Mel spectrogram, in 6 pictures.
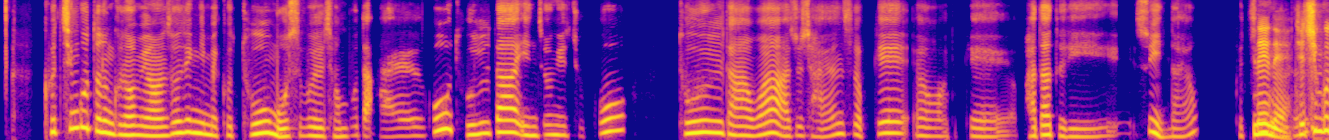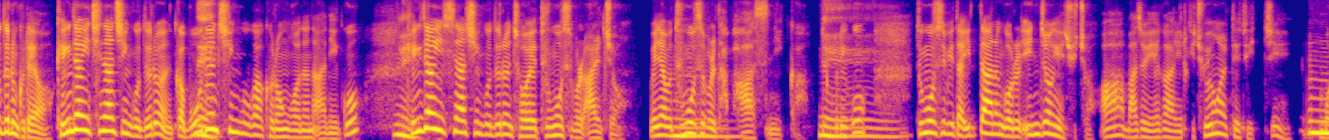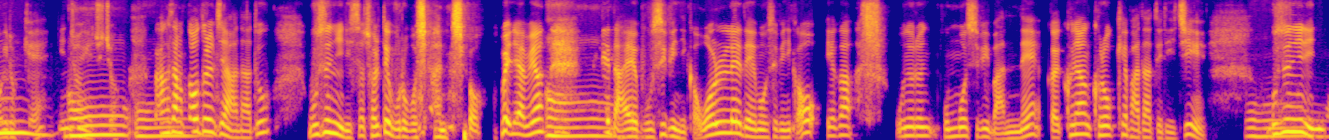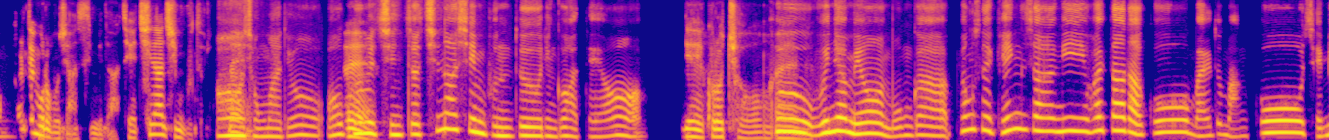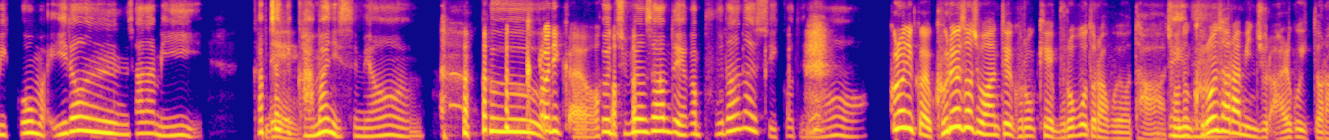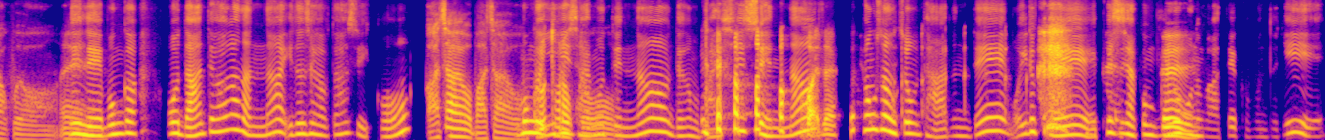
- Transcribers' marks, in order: tsk; tapping; other background noise; laughing while speaking: "물어보지 않죠. 왜냐면"; laugh; laughing while speaking: "그러니까요"; laugh; laugh; laughing while speaking: "맞아요"; laugh
- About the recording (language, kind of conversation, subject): Korean, advice, 내 일상 행동을 내가 되고 싶은 모습과 꾸준히 일치시키려면 어떻게 해야 할까요?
